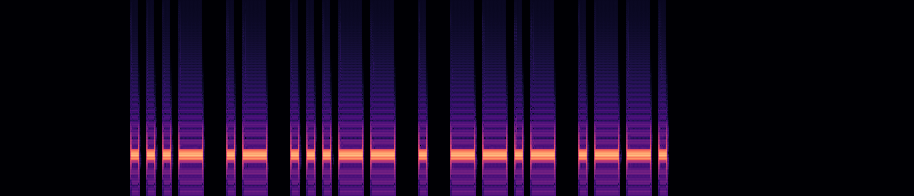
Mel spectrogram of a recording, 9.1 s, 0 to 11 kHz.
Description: Morse code, heard as a keyed tone, about 15 wpm, 700 Hz. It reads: VA3EQP
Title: DXCC-100 Call Signs - 6 Characters - Repeated 3x - 15wpm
